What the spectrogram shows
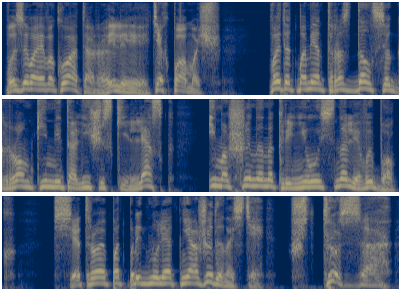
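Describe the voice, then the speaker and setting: A man narrating a story in an expressive, suspenseful audiobook style. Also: a little high, no echo, studio quality.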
